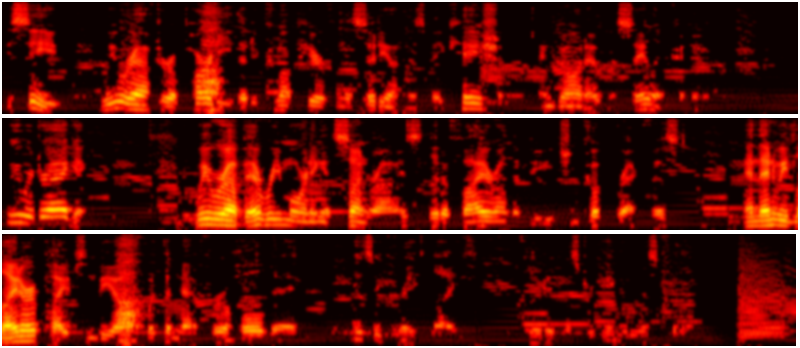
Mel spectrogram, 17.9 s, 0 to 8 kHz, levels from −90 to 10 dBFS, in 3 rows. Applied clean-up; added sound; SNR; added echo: classical method spectral subtraction.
